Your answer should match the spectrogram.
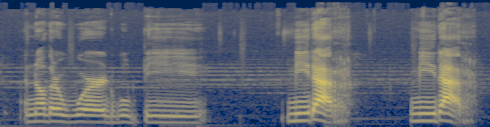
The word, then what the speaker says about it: mirar: Mirar. We have the letter R at the end of this word, and it is pronounced differently than the other R that is in the middle of the word.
